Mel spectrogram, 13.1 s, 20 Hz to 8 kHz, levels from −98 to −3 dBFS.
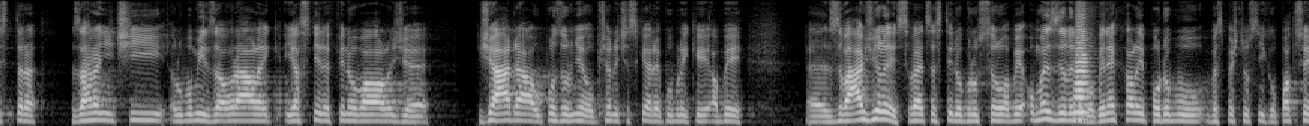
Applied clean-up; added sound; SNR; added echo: neural mask model RNNoise.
